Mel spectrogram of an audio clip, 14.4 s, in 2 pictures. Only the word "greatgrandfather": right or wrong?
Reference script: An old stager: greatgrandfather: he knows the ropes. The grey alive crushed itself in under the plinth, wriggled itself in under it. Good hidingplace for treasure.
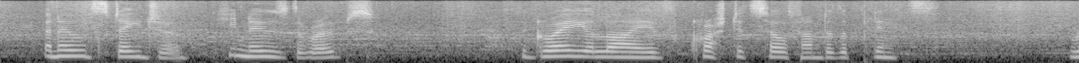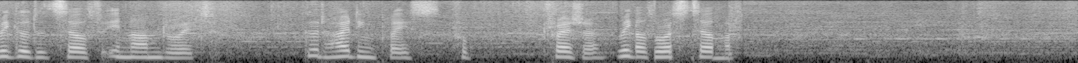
wrong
